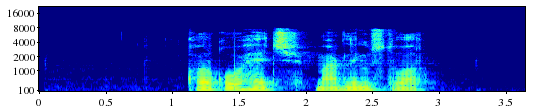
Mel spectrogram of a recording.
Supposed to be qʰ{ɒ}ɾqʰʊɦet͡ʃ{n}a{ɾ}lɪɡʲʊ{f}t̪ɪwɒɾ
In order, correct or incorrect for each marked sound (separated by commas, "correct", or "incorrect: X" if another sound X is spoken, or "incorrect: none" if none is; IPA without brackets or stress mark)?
incorrect: o, incorrect: m, correct, incorrect: s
